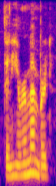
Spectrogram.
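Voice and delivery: usual speaking voice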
